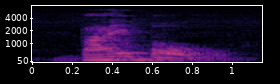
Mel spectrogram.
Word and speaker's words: Bible: O I recebe o som básico, que é o som do I, o I, né, o som básico é I. E o E fica silencioso ao final, não é pronunciado.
